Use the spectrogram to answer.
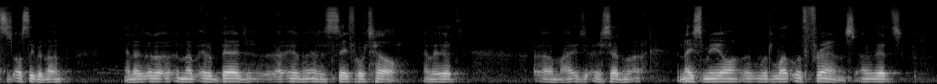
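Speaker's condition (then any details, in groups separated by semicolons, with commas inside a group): Young onset Parkinson's disease; symptoms from 17 with left foot twitching, diagnosed at 23, over 20 years; frequent word and phrase repetitions, many fillers, restarted phrases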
